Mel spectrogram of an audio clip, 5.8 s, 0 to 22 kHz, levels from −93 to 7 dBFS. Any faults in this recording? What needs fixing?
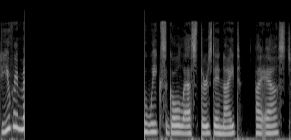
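An audio dropout to silence runs from 0.49 s to 2.89 s: the speech cuts off abruptly, about 2.4 s of material is lost as silence with no room tone, then resumes mid-flow. The likely cause is the input disconnecting or muting while recording continued. Secure cabling and mute controls, and monitor input levels during capture so a lost signal is caught immediately.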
